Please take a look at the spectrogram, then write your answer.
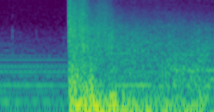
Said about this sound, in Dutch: Het lawaai dat die kanonade veroorzaakt is voor zijn gevoelige oren werkelijk ondraaglijk. Bij elke luide knal grijpt hij naar zijn oren om ze af te schermen.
